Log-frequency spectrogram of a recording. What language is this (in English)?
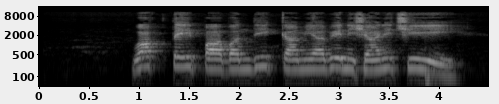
Domaaki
